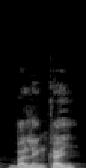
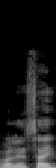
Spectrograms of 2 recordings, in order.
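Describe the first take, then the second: First: The c is said with a hard k sound. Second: The c is said with a soft s sound. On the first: This follows the written spelling. The speaker calls it wrong. "Que le llaman Valencay, o se escribe como Valencay" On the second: This follows the cedilla on the c. The speaker calls it right. "pero se pronuncia Valensay porque tiene una C cedilla"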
